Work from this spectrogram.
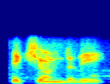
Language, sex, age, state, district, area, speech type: Telugu, male, 30-45, Andhra Pradesh, N T Rama Rao, urban, conversation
